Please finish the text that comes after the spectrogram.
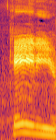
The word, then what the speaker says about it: Katie: Katie rhymes with. What's lady? Lady! And Kitty rhymes with titty, so I'm pretty sure there's a difference.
